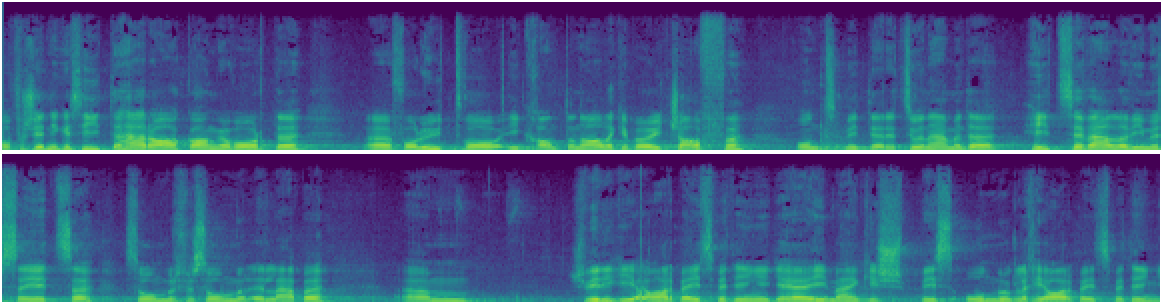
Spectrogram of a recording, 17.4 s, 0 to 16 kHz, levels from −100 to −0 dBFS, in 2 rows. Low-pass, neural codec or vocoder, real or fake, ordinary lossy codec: 14.4 kHz; none; real; none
